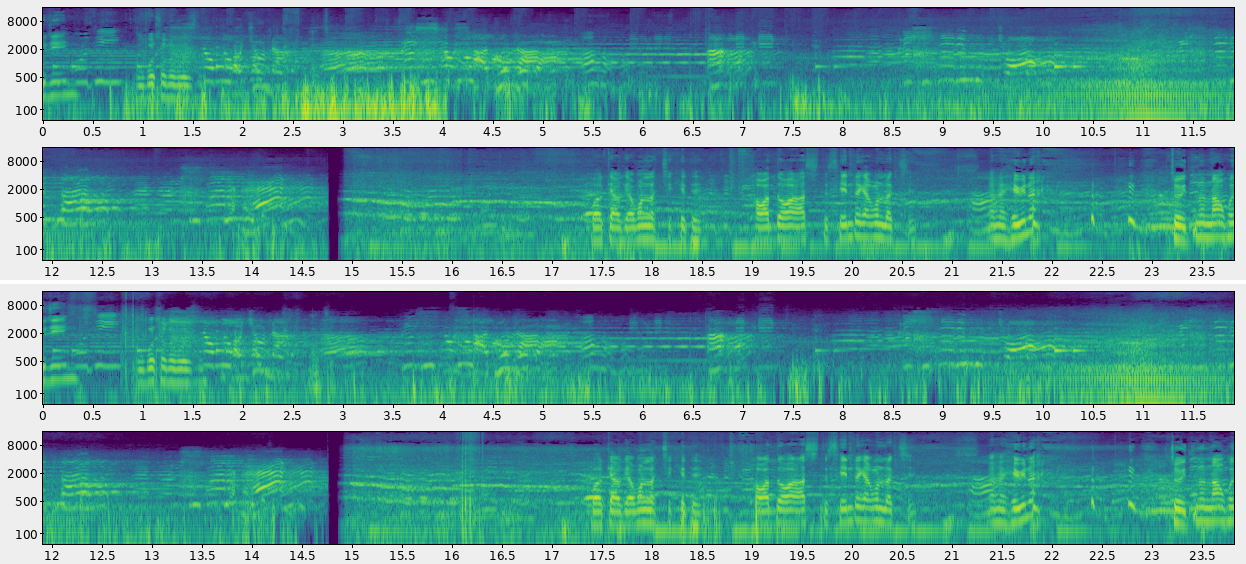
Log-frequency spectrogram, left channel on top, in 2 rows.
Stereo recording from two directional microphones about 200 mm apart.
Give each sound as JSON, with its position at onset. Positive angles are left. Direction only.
{"t": 1.0, "sound": "speech", "side_deg": 5}
{"t": 8.7, "sound": "music", "side_deg": 55}
{"t": 10.2, "sound": "vehicle", "side_deg": -35}
{"t": 11.1, "sound": "a sound", "side_deg": 55}
{"t": 13.4, "sound": "music", "side_deg": 30}
{"t": 17.4, "sound": "speech", "side_deg": 5}
{"t": 22.4, "sound": "a sound", "side_deg": 15}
